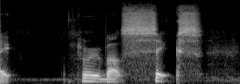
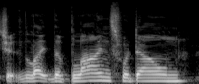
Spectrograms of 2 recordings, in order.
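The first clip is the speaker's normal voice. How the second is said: ordinary delivery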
